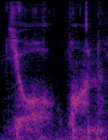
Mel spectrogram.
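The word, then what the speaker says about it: yer one: Okay, you're one. You're one. You're one. You're a one. You're a one. So that's spelled y e r and then a new word. One.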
